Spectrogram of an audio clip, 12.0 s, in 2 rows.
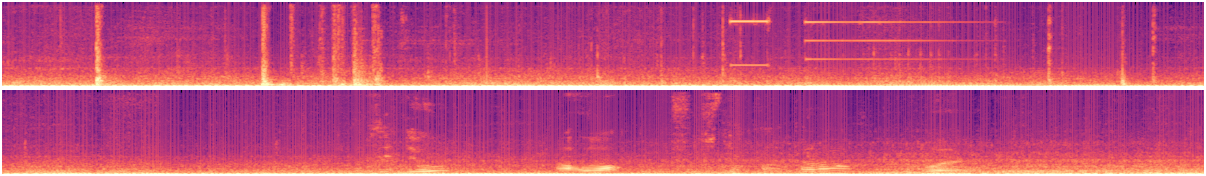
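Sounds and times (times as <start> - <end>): car engine running hard: 0.0 - 12.0
thin high tone: 3.6 - 5.0.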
